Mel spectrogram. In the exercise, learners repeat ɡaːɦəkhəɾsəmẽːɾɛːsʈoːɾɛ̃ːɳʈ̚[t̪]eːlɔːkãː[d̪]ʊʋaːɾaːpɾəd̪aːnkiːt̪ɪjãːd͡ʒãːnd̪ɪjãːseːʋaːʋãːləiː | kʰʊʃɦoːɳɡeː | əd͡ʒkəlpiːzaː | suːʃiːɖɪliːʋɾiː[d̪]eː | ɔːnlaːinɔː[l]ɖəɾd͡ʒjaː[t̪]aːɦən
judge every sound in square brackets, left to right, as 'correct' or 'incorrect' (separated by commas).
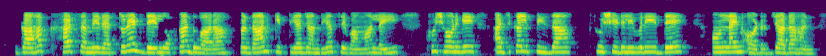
incorrect, correct, correct, incorrect, incorrect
